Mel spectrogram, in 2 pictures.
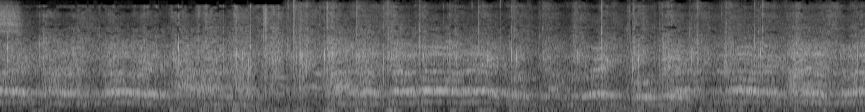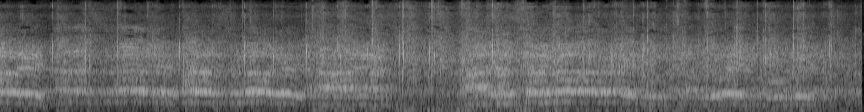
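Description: A large crowd of Burnley football supporters singing a terrace chant in unison, many voices carrying a short tune that repeats phrase after phrase.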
